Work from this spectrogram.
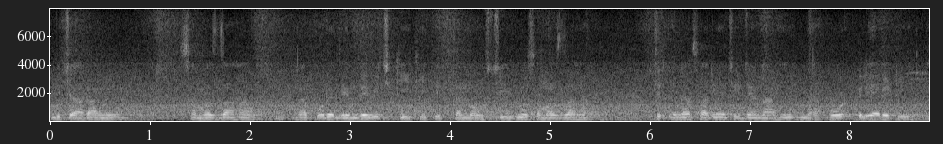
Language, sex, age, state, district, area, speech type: Punjabi, male, 18-30, Punjab, Kapurthala, rural, spontaneous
